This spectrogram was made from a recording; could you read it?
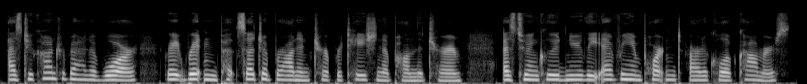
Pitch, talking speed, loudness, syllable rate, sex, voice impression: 210 Hz, 180 wpm, -20 LUFS, 6.1 syllables/s, female, very feminine, young, very thin, tensed, slightly powerful, very bright, slightly soft, very clear, very fluent, very cute, very intellectual, refreshing, sincere, very calm, very friendly, very reassuring, slightly unique, very elegant, slightly wild, very sweet, slightly lively, very kind, slightly modest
